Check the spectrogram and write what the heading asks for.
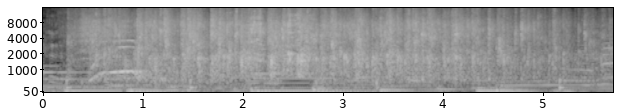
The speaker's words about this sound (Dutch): ik wil heel graag een keihard applaus voor Samia Gilene.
